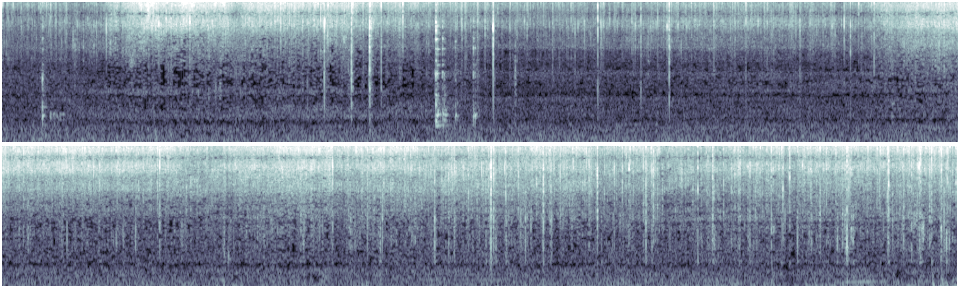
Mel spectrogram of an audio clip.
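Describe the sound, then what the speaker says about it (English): Trout skin frying flesh side down in melted butter in a pan, giving a steady, dense sizzle and crackle that grows a little stronger partway through, close and continuous with no talking. "you're gonna get that butter melted, and then you're gonna put the skin flesh side down into the pan."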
